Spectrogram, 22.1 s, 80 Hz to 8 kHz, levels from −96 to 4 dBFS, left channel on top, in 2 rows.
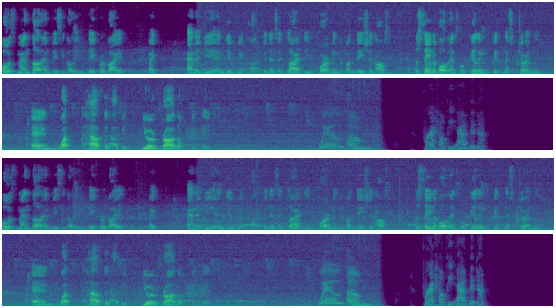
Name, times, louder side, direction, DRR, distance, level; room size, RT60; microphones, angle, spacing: voice 1, 0.0-2.4 2.9-3.1 3.7-7.7 8.3-10.8 11.6-13.5 13.8-15.3, left 4 dB, 30° left, 0.3 m, -36 dB
sound 1, 0.6-15.2, right 1 dB, 35° right, 0.5 m, -56 dB
sound 2, 3.9-18.6, equal, 10° left, 1.0 m, -51 dB
voice 2, 17.4-18.6 19.5-20.7, right 5 dB, 85° right, 0.5 m, -45 dB
2.4 x 2.3 x 2.8 m
head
